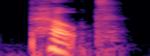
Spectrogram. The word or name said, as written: pelt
